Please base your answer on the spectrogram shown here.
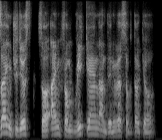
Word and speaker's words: RIKEN: So this is pronounced as Riken.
